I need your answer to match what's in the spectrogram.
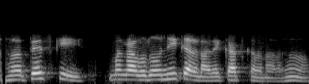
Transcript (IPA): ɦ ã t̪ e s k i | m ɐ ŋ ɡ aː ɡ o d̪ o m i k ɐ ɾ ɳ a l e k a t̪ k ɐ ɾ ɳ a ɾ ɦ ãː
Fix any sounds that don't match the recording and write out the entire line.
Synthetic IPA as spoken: ɦ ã t̪ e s k i | m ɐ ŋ ɡ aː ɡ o d̪ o n i k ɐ ɾ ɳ a ɾ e k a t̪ k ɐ ɾ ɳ a ɾ ɦ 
